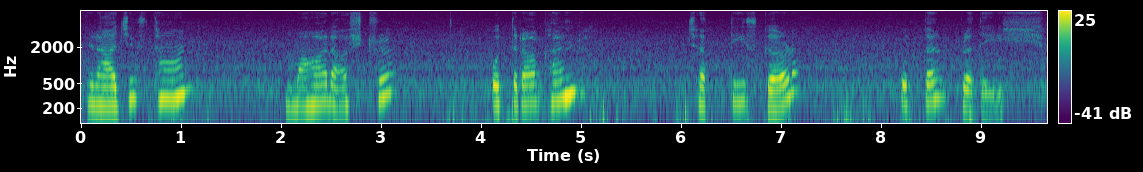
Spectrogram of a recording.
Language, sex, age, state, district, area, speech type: Sindhi, female, 30-45, Rajasthan, Ajmer, urban, spontaneous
